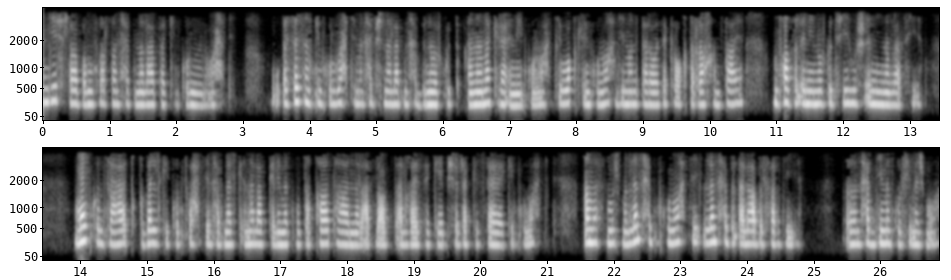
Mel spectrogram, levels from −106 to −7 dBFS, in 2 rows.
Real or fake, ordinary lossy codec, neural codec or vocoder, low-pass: real; MP3, 24 kbps; none; 3.6 kHz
